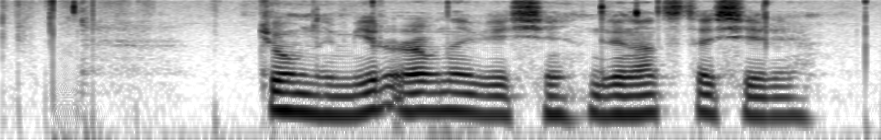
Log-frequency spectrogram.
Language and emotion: Russian, neutral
